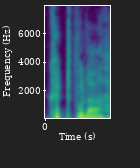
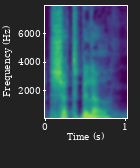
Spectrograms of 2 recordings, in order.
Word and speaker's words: Köttbullar: Es geht wieder um ein Fleischgericht, nämlich kleine Fleischklöße aus Rindfleisch, die, wenn man ihn jetzt unwissend aussprechen würde, den Namen Köttbullar heißen. Aber ich habe mich davor ausreichend informiert und ich werde jetzt mal versuchen, das richtig auszusprechen, nämlich Köttbullar.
